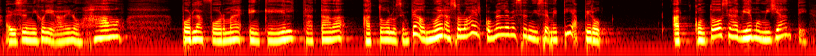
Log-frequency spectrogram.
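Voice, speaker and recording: Middle-aged woman, sermon, lowish voice, sudden loud outbursts and whispered asides. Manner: dramatic swings between loud exclamations and hushed whispers. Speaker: preacher.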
